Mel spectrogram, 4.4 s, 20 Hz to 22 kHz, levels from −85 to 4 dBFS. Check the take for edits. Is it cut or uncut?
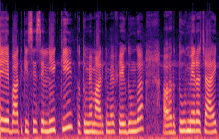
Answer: uncut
